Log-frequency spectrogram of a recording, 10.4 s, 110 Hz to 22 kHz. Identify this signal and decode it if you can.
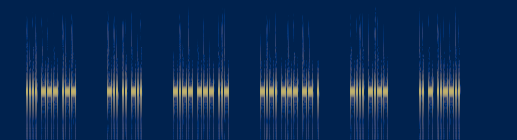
Morse code, heard as a keyed tone, about 40 wpm, 700 Hz. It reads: HOW DID YOU COME BY IT?
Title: 3x Word-Spacing - Sentences from Top 100 Words - 40wpm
